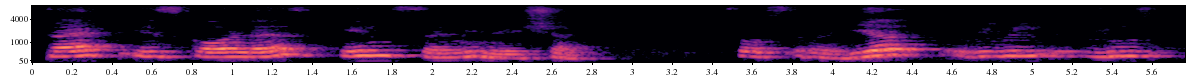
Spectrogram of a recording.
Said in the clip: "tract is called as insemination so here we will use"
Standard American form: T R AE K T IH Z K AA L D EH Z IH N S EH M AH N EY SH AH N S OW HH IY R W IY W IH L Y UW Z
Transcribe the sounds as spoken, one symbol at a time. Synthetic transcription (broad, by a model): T R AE K T IH Z K AA L D EH Z IH N S EH M AH N EY SH AH N S OW HH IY R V IY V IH L Y UW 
